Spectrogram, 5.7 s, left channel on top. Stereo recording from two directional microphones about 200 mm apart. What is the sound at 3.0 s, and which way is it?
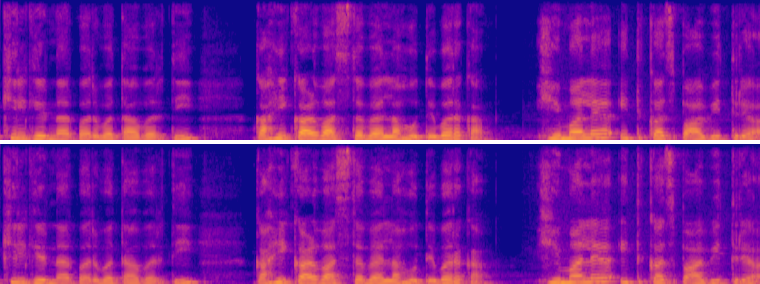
Speech, 15° right (ahead or behind).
